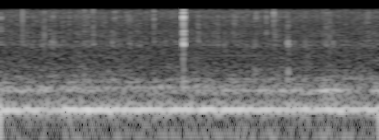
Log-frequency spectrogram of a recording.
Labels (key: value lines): label: anthrophony, boat engine
recorder: HydroMoth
